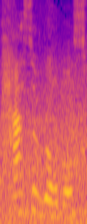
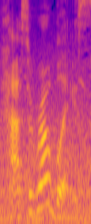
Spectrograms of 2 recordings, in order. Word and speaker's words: Paso Robles: When I first read the word Paso Robles, my 8 years of Spanish teaching taught me that it should be pronounced Paso Robles. That was when I actually went to Paso Robles, and all the locals there looked at me like I was a total freaking wine blonde for pronouncing it Paso Robles.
